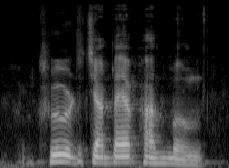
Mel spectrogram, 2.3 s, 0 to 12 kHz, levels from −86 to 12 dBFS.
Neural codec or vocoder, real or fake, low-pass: codec, 24 kHz, 0.9 kbps, WavTokenizer, small release; fake; 10.8 kHz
